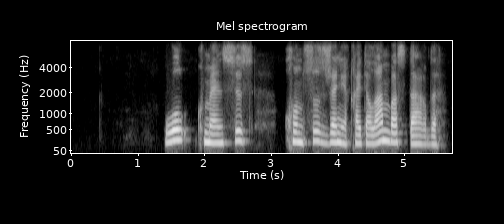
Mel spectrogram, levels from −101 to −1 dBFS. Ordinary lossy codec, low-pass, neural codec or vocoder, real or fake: Opus, 16 kbps; 7.2 kHz; none; real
